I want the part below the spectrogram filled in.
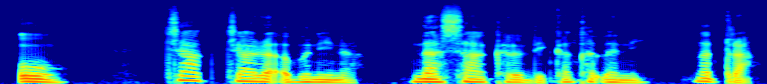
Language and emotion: Manipuri, neutral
